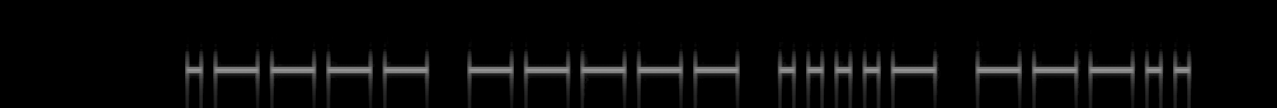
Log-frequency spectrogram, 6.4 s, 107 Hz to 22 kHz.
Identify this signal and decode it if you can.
Morse code, heard as a keyed tone, about 17 wpm, 700 Hz. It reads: 1048
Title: Numbers - Contest Style - 4-Digit 17wpm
